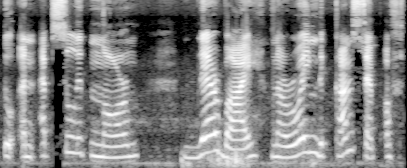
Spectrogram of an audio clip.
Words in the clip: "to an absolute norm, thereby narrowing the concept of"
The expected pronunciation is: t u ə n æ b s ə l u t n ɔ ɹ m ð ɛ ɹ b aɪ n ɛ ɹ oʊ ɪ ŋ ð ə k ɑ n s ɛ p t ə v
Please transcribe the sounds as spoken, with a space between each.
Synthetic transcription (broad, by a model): t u ə n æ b s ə l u t n ɔ ɹ m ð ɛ ɹ b aɪ n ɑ ɹ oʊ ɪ ŋ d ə k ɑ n s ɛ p ə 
